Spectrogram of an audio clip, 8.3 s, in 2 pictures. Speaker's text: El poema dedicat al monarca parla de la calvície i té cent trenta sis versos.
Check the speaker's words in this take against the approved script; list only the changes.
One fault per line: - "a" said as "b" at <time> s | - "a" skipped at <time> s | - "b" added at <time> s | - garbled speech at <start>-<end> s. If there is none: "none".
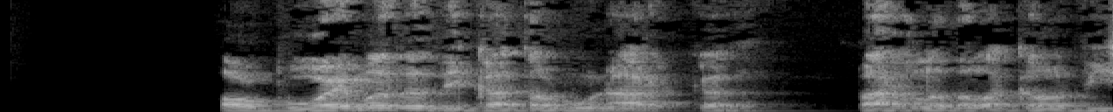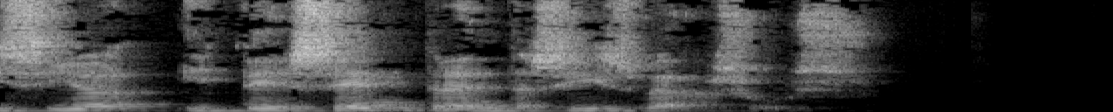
none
